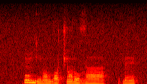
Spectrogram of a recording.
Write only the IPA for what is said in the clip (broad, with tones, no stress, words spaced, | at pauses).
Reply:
kũ˦ɡĩ˨ ɾɔ̃˧ɡɔ˨t͡ʃɔ̃˧ɾo˨ ɣaː˨ | ɓɛ̃˨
